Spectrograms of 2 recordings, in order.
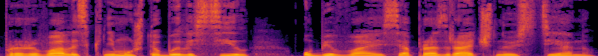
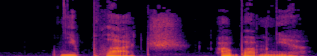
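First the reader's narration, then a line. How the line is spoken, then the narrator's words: Weak dying whisper. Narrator (Russian): обескровленными губами прошептал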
